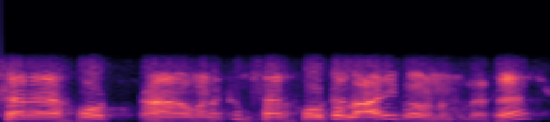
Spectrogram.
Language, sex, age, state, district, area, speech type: Tamil, male, 30-45, Tamil Nadu, Krishnagiri, rural, conversation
